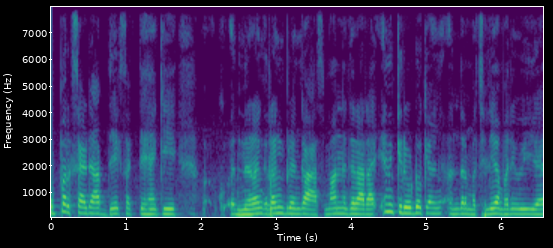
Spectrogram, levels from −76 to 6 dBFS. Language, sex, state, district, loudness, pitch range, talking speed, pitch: Hindi, male, Bihar, Kishanganj, -15 LUFS, 190-210 Hz, 200 wpm, 200 Hz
